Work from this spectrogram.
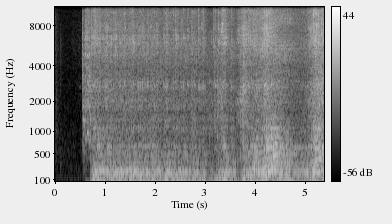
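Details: Honda CB550 cafe racer on a stand, started after carburetors and tank were fitted, in a preliminary setup with a lithium battery: catches at once, then a rough-edged but even exhaust note that swells cleanly with each throttle blip; a squeaky noise was noted; running normally.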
